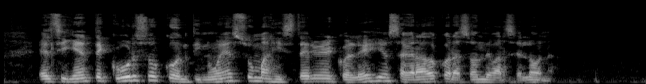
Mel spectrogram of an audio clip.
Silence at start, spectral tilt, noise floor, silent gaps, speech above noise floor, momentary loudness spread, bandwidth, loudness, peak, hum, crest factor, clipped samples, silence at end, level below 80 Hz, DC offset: 0.4 s; -4.5 dB/octave; -60 dBFS; none; 36 dB; 7 LU; 11.5 kHz; -25 LUFS; -8 dBFS; none; 18 dB; under 0.1%; 0.95 s; -64 dBFS; under 0.1%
